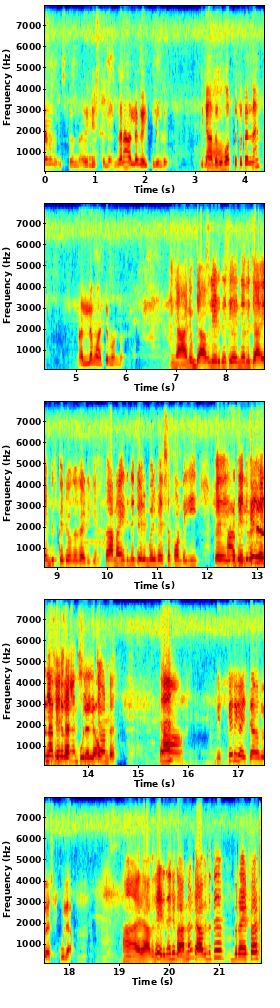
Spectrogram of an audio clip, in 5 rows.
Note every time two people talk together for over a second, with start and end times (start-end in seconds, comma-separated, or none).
12.4-14.2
